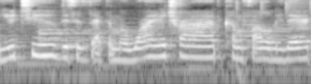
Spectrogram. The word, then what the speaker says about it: MYWYA: Mawaya stands for Meet You Where You Are, and it's spelled MYWYA Tribe.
